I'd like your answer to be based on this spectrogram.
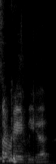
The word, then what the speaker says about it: Arabia: Yeah, so my name is Arabia. I speak two languages. So in Spanish, it is Arabia. So you get a pass there. You're not wrong. Right pronunciation is the wrong language. But yeah, it's Arabia.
